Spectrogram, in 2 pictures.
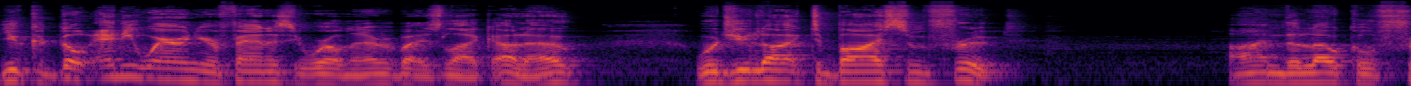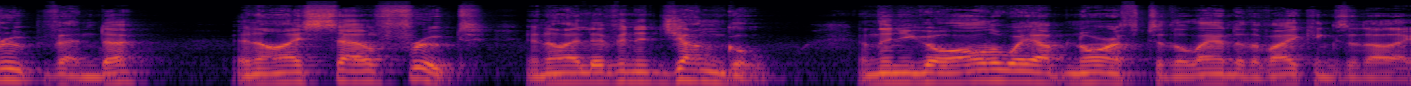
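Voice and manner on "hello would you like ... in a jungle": British accent with medieval-style intonation. Showing how everybody in a fantasy world talks, British accent with medieval intonation. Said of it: "a version of a British accent with uh, medieval intonation".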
